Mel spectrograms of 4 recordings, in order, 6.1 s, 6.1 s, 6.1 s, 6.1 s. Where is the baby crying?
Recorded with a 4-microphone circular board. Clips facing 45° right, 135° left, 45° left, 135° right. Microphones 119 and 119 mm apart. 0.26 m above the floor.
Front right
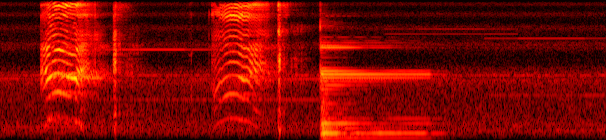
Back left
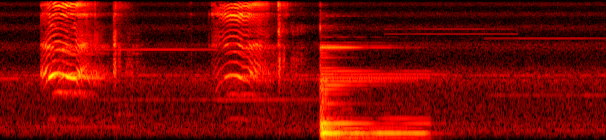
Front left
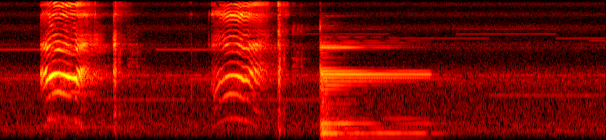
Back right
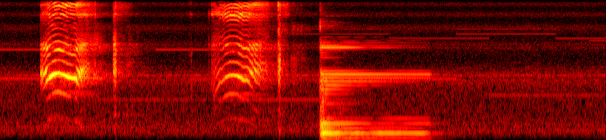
25° right, 1.5 m.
